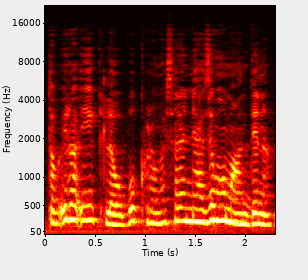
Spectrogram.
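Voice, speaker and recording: A woman's voice: mid-range voice, rapid-fire, dark tone, lightly acted. A woman with an Egyptian accent voicing a good-natured, eager husband in a told story, friendly and coaxing.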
